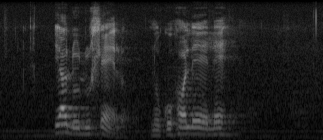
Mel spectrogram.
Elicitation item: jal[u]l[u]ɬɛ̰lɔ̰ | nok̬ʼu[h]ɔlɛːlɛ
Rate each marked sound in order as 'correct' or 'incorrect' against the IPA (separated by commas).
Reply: incorrect, correct, correct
